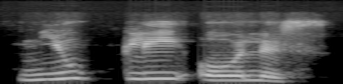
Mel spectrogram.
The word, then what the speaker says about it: nucleolus: That part of the nucleus will be called as nucleolus. How do we pronounce it as? Nu, nu, C-L-E, cle, O is pronounced as simple O and L-U-S as last. So it is pronounced as nucleolus.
